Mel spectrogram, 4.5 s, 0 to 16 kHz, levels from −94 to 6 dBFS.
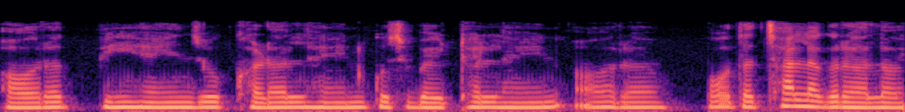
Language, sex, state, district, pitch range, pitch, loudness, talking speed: Bhojpuri, female, Uttar Pradesh, Deoria, 165-170 Hz, 170 Hz, -15 LUFS, 200 wpm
